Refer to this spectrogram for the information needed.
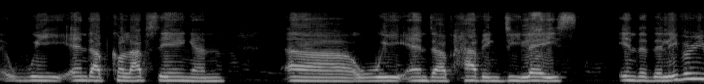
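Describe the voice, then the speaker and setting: A woman interpreting a workshop into English, pausing often between phrases. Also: on the low side, a little mellow.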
